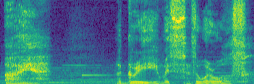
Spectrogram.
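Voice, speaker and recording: A man playing a grave, mysterious adventurer in a radio drama, speaking in a measured, theatrical, formal way. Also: low-pitched. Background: dramatic music.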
